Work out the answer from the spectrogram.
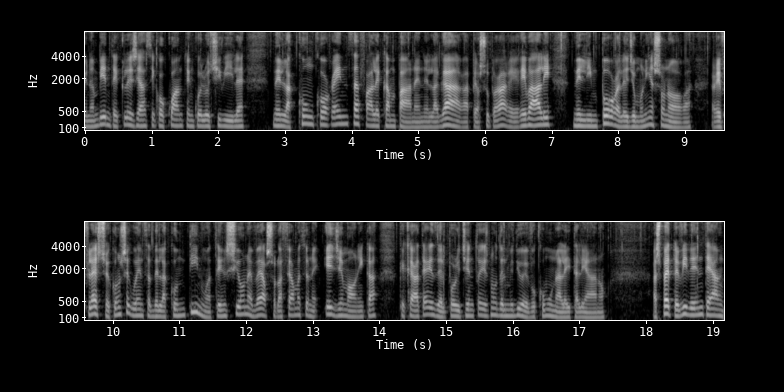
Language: Italian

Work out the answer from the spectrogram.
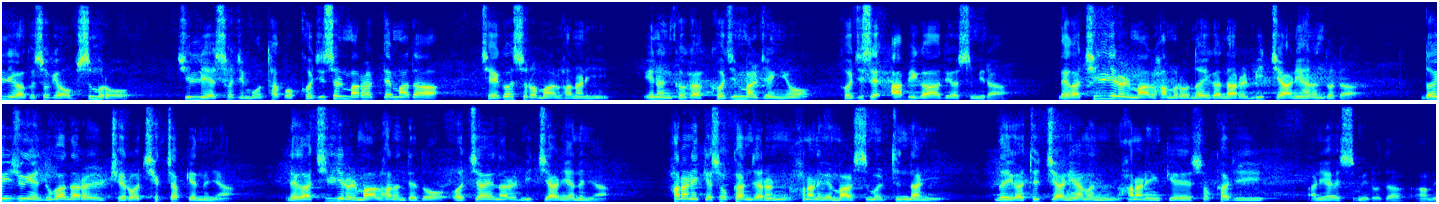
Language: Korean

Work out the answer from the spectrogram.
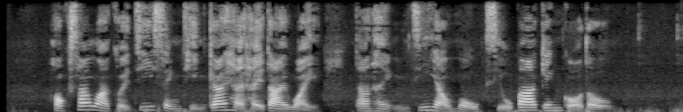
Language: Cantonese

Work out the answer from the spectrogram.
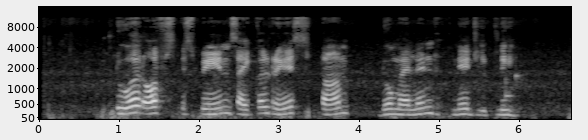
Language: Urdu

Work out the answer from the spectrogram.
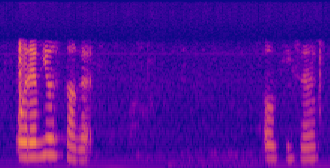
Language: Tamil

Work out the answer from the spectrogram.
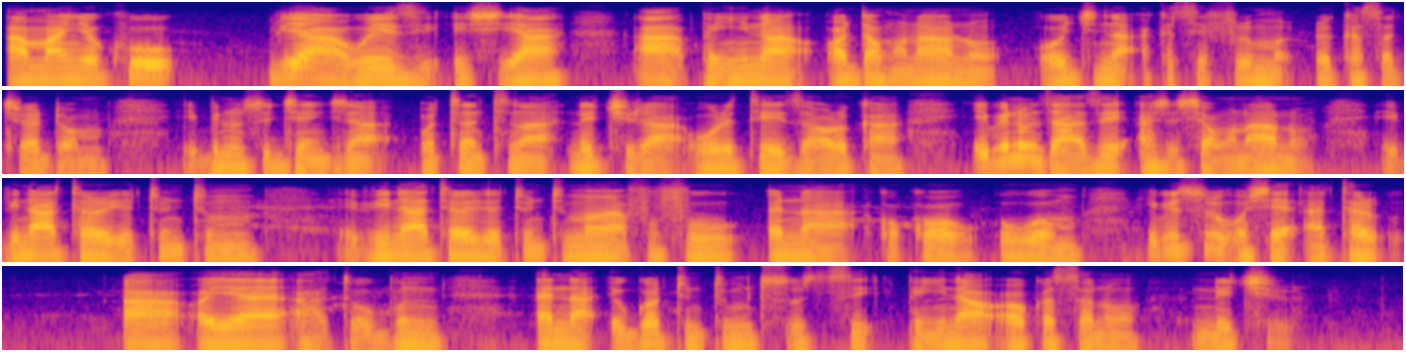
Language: Akan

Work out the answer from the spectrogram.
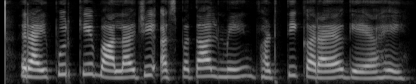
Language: Hindi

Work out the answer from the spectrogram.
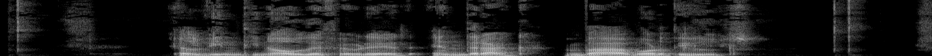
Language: Catalan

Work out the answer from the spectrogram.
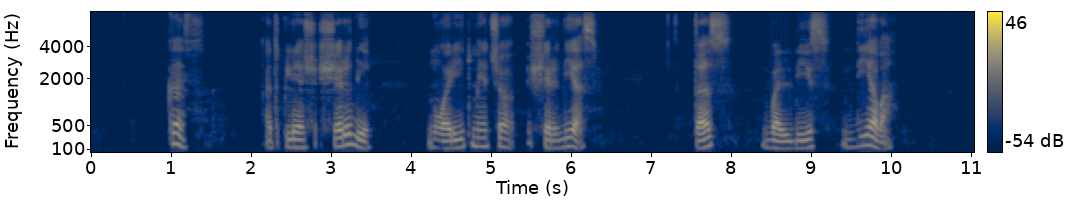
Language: Lithuanian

